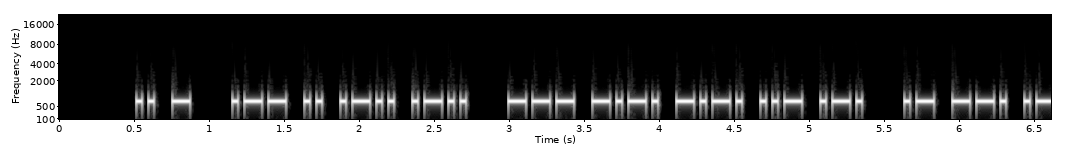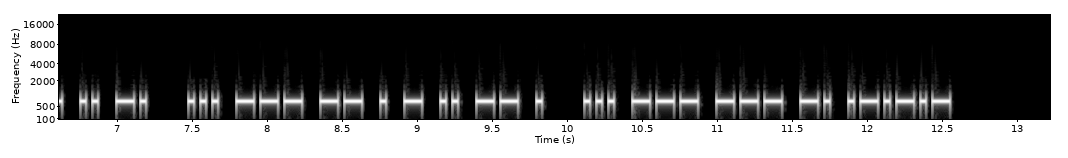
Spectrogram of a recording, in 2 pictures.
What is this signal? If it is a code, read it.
Morse code, heard as a keyed tone, about 30 wpm, 700 Hz. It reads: IT WILL OCCUR AGAIN SOMETIME SOON.
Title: Sentences from Top 1000 Words - Review Part 6 - 30wpm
